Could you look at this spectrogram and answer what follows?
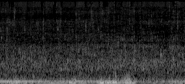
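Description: Water trickling and splashing steadily in a backyard pondless waterfall fed from a reservoir, heard close as a continuous bubbling flow with a low pump hum underneath.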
